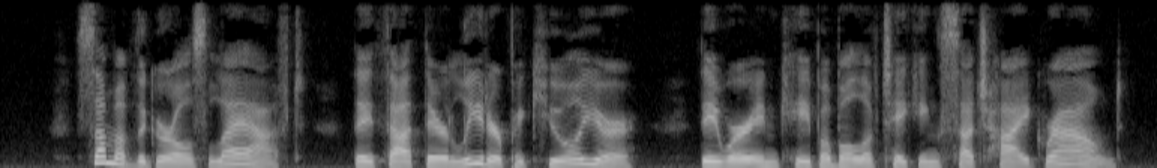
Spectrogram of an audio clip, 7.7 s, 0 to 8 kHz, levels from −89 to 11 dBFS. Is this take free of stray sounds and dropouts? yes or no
yes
